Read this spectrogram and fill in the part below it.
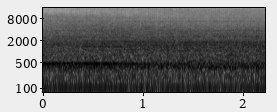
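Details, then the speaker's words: Mercedes R230 bought cheap from Copart, started after rebuild work: steady, smooth idle with an even low hum and no ticks, misses or surging; engine running healthy. "She has risen from the ashes. Let's listen to the engine. Look at that. She's alive."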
